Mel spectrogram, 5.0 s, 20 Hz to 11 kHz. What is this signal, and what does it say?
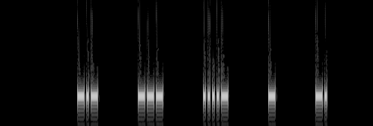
Morse code, heard as a keyed tone, about 37 wpm, spaced as for 14 wpm, 700 Hz. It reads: KO4TN
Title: USA Call Signs - 5 Characters - 6x Character Spacing - 40wpm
